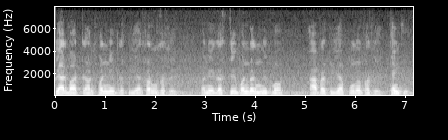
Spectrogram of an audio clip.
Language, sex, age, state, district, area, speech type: Gujarati, male, 60+, Gujarat, Kheda, rural, spontaneous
